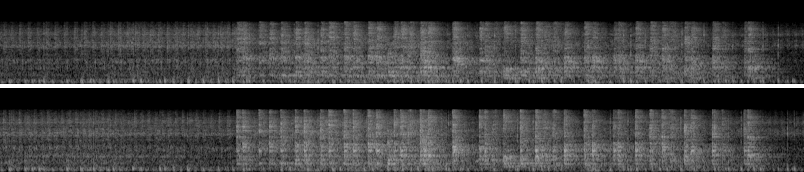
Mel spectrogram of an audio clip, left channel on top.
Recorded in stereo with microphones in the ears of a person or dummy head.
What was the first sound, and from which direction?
Tapping, 70° right (ahead or behind).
